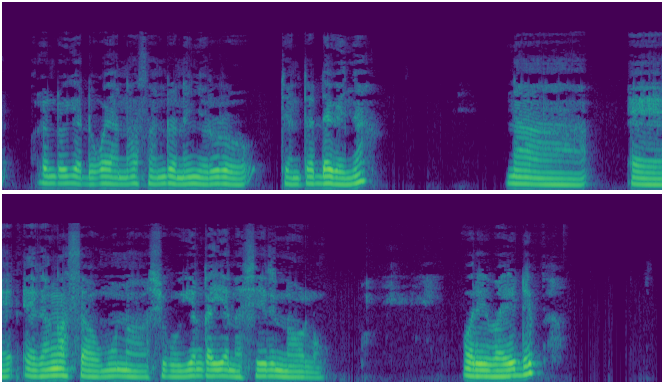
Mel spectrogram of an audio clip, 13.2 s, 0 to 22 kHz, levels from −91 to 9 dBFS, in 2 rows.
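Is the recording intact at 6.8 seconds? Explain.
No. At 6.8 seconds, as throughout the clip, the speech sounds rough and grainy, with noise filling the gaps between harmonics and a thin, synthetic top band. This is likely low-delay AAC compression: short frames resolve pitch poorly, and at a low bitrate around 32 kbps coarse coding adds this roughness.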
